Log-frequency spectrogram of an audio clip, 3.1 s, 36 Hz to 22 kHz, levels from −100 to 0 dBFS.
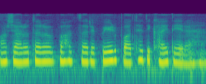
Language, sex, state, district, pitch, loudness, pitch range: Hindi, female, Chhattisgarh, Bastar, 205 Hz, -14 LUFS, 195-210 Hz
